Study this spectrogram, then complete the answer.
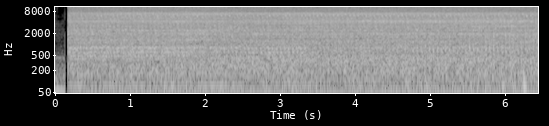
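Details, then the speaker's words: Four-cylinder Toyota Camry, no DTCs, low idle and stalling mainly on cold mornings: cold start settles straight into a low, dull idle with no flare-up in rpm; idle speed too low. "very low rpms we can see there so the rpm are very low very low rpm and we didn't see the flare up"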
